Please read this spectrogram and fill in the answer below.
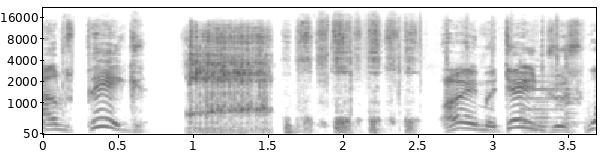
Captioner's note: snorting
